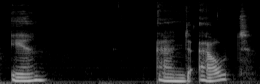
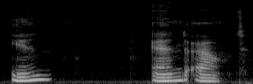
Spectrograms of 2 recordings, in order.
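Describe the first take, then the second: No difference in how they are said.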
